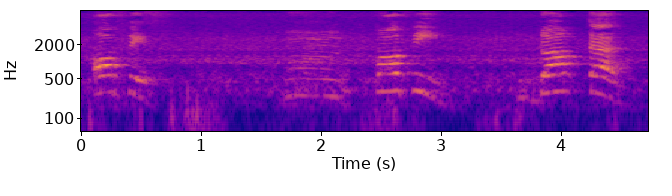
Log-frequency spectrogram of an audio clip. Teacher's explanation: जब इसे हम बोलते हैं तो हमारे मुख का जो आकार है ये ओ हो जाता है, ऐसे ओ, जैसे कि ऑफिस, कॉफी, डॉक्टर, सभी अंग्रेजी शब्दों में ये नहीं लगता। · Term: अर्धचंद्राकार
